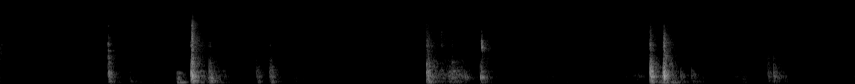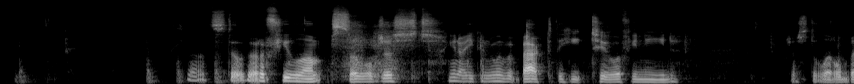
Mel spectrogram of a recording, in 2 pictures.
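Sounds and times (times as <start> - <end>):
spatula scraping a pot: 11.8 - 13.0.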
